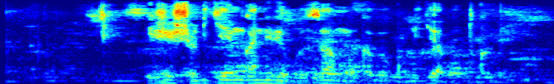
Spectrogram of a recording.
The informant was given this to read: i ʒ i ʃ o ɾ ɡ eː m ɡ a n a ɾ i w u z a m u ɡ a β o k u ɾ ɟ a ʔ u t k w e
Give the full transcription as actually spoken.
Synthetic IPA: i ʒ i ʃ o ɾ ɟ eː m ɡ a n i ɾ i β u z a m u ɡ a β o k u ɾ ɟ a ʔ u t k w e

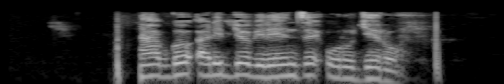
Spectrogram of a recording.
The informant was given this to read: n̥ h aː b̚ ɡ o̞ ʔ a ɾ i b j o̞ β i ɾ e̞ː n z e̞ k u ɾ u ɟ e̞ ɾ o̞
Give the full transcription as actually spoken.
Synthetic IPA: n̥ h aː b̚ ɡ o̞ ʔ a ɾ i b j o̞ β i ɾ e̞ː n z e̞ ʔ u ɾ u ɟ e̞ ɾ o̞

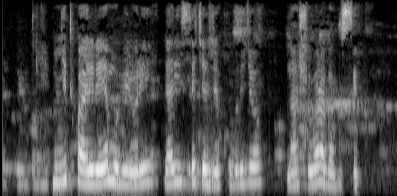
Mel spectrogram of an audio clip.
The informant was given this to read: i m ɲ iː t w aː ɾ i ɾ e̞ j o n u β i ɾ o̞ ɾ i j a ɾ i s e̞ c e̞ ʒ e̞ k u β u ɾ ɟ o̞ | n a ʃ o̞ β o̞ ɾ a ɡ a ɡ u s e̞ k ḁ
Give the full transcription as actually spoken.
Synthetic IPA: i m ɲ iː t w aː ɾ i ɾ e̞ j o m u β i ɾ o̞ ɾ i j a ɾ i s e̞ c e̞ ʒ e̞ k u β u ɾ ɟ o̞ | n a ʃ o̞ β o̞ ɾ a ɡ a ɡ u s e̞ k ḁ

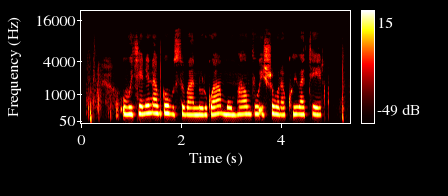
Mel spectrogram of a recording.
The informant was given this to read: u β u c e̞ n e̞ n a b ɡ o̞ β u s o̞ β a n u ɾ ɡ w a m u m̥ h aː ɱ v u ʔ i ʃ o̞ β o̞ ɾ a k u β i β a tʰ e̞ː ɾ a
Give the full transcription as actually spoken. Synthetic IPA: u β u c e̞ n e̞ n a b ɡ o̞ β u s o̞ β a n u ɾ ɡ w a m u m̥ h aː ɱ v u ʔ i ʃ o̞ β o̞ ɾ a k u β i β a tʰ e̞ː ɾ a

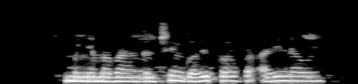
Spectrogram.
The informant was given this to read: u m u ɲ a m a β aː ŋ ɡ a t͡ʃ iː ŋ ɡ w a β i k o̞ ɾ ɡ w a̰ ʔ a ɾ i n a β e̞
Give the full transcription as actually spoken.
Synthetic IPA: u m u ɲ a m a β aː ŋ ɡ a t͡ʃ iː ŋ ɡ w a β i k o̞ ɾ ɡ w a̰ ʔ a ɾ i n a w e̞

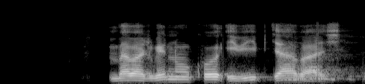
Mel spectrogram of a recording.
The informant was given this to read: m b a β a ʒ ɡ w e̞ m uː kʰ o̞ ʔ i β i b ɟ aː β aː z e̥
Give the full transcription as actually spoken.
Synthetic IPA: m b a β a ʒ ɡ w e̞ n uː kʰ o̞ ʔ i β i b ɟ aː β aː ʒ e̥

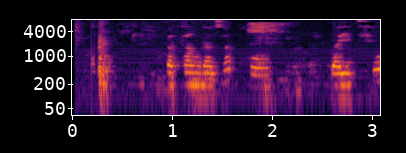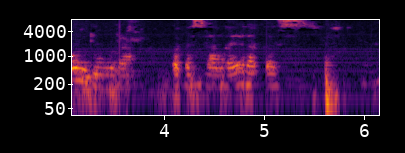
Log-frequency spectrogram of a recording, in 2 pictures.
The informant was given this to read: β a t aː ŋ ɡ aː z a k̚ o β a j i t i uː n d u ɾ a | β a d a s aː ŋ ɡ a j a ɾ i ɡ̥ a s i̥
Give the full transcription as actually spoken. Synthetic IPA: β a t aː ŋ ɡ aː z a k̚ o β a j i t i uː n d u ɾ a | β a ɡ a s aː ŋ ɡ a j a ɾ a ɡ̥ a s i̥

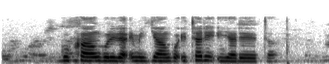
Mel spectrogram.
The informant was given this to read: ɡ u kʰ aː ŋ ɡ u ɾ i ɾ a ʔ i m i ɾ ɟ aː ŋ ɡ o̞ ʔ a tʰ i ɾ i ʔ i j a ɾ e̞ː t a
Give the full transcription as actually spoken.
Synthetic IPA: ɡ u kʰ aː ŋ ɡ u ɾ i ɾ a ʔ i m i ɾ ɟ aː ŋ ɡ o̞ ʔ i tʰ a ɾ i ʔ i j a ɾ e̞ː t a

